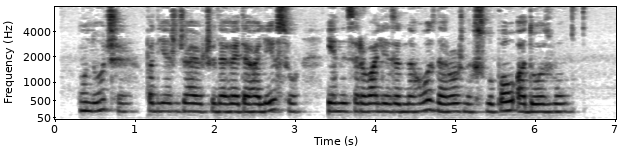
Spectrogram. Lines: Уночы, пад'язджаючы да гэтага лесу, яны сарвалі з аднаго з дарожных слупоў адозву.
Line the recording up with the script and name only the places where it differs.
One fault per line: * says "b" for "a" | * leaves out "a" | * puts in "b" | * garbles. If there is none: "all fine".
all fine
